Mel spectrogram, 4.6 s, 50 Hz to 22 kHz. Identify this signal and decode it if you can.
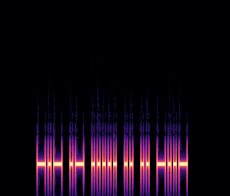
Morse code, heard as a keyed tone, about 22 wpm, 700 Hz. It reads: KA5IIX
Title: USA Call Signs - 6 Characters - Repeated 3x - 22wpm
